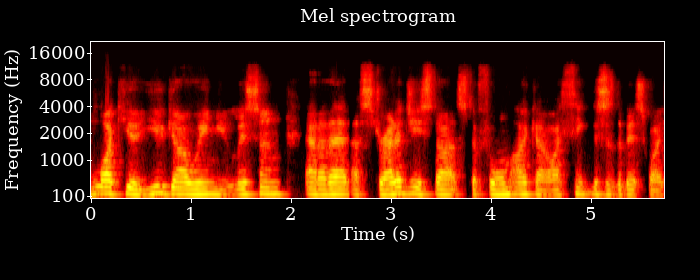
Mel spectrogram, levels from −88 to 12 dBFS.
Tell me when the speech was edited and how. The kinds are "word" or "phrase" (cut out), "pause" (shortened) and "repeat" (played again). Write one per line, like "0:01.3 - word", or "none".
0:02.6 - word

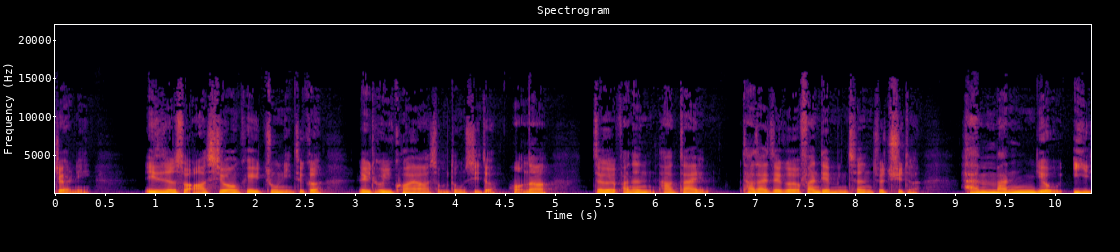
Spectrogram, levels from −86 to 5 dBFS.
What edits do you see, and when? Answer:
none

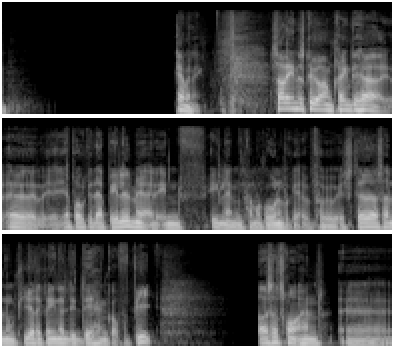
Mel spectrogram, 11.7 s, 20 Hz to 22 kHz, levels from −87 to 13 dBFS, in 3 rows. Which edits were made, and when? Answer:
none

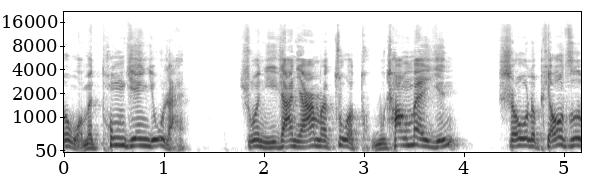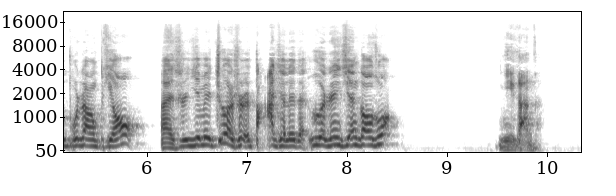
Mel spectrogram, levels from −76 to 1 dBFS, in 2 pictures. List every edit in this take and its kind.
none

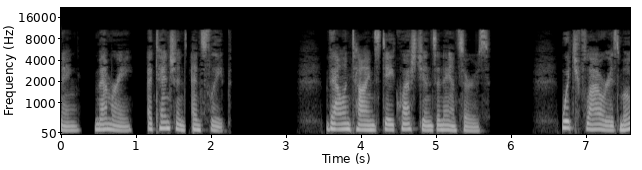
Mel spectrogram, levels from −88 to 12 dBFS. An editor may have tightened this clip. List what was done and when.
0:01.6 - word
0:04.4 - word

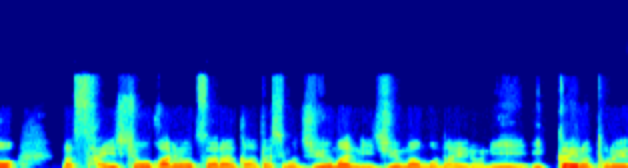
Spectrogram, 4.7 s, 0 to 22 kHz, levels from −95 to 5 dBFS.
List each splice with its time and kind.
none

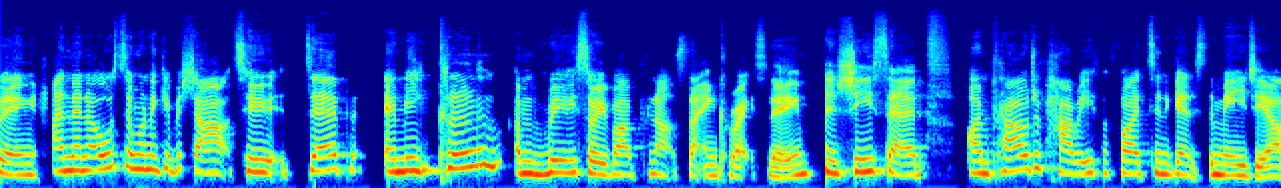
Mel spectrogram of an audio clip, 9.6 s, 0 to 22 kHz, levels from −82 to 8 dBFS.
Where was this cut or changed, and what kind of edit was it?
none

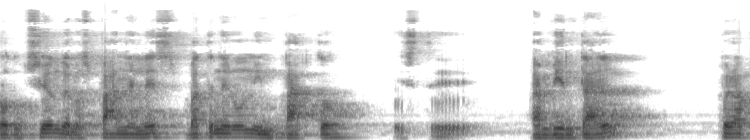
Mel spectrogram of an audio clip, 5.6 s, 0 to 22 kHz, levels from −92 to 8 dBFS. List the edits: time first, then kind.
0:02.9 - pause

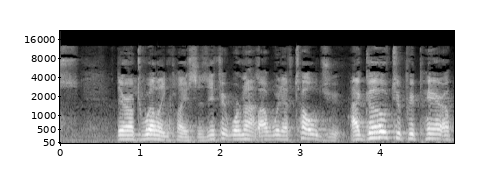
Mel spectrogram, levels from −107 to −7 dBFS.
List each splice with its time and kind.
0:00.9 - word
0:02.5 - word
0:03.6 - pause

